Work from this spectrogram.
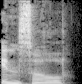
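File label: "insole", British English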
